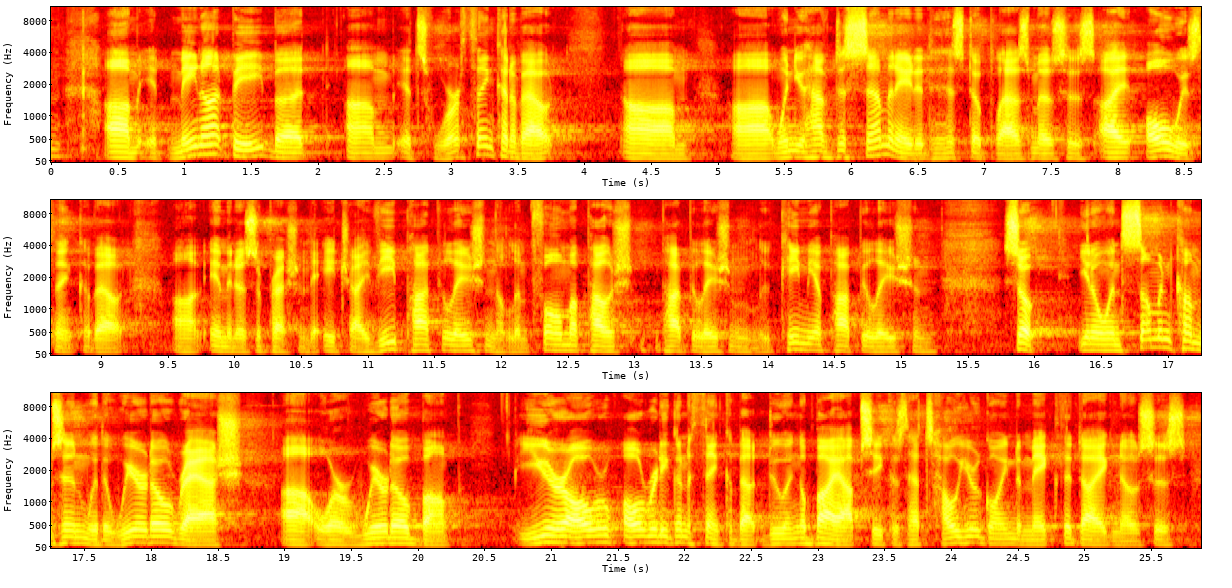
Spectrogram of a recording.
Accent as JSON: {"language": "English", "region": "Midwest", "country": "United States", "tie": "born or raised there", "said": "growing up in the Midwest"}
